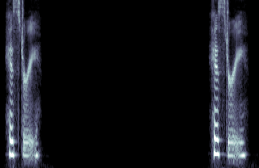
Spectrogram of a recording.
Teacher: Natural pronunciation. Drop the O. It becomes his tree. Two syllables.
